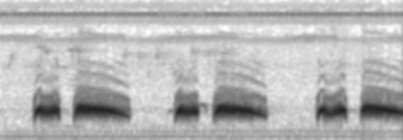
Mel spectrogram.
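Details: Spotted dove calling to lure and press a rival, meant for attracting wild doves: three evenly spaced pairs, each a short buzzy coo then a long falling coo, with a quiet low hum in the background.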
